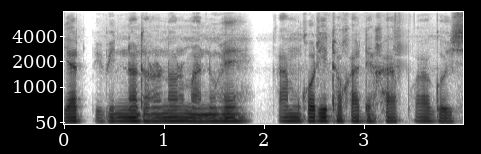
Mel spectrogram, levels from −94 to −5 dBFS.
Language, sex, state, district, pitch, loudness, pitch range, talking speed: Assamese, male, Assam, Kamrup Metropolitan, 95 Hz, -20 LUFS, 90-95 Hz, 150 wpm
